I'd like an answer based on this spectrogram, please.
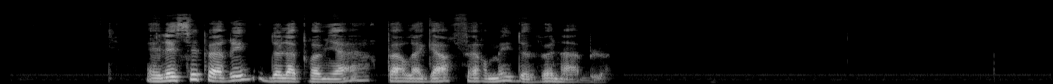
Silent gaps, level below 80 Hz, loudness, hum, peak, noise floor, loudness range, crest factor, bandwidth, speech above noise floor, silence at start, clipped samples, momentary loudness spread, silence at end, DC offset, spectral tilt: none; -74 dBFS; -22 LUFS; none; -4 dBFS; -68 dBFS; 12 LU; 20 dB; 11.5 kHz; 46 dB; 1.45 s; under 0.1%; 13 LU; 4.5 s; under 0.1%; -5.5 dB/octave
